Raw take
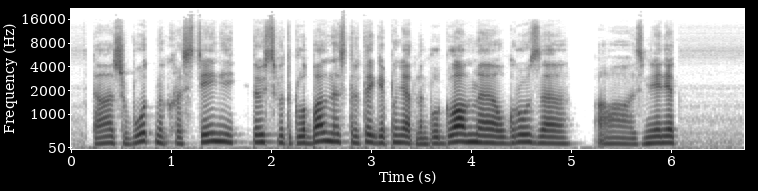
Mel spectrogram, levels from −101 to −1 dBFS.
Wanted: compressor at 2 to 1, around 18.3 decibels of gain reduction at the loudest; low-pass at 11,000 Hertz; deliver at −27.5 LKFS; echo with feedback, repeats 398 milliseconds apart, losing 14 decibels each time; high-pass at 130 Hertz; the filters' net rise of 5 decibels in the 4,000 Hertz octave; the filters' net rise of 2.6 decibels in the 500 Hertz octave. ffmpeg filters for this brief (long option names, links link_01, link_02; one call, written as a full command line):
ffmpeg -i in.wav -af "highpass=130,lowpass=11000,equalizer=frequency=500:width_type=o:gain=3.5,equalizer=frequency=4000:width_type=o:gain=6.5,acompressor=threshold=-45dB:ratio=2,aecho=1:1:398|796:0.2|0.0399,volume=10dB" out.wav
